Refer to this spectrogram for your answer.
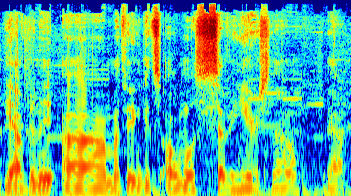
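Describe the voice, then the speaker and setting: A man's voice: fairly low pitch, level tone, normal speed, soft background music. A man from Ghana answering street interview questions in an earnest, matter-of-fact way.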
